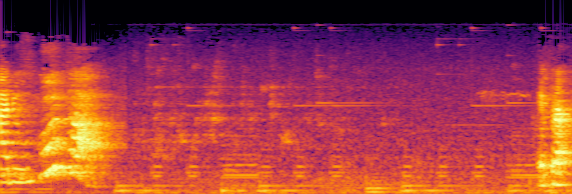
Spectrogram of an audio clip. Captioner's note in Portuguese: barulho de xixi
